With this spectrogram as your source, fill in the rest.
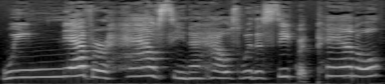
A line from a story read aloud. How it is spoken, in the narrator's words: June Star shrieked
